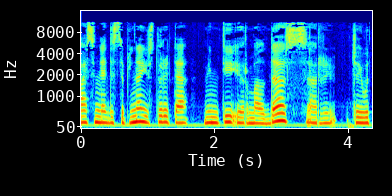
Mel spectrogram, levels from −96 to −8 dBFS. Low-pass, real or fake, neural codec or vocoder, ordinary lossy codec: 14.4 kHz; real; none; MP3, 48 kbps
